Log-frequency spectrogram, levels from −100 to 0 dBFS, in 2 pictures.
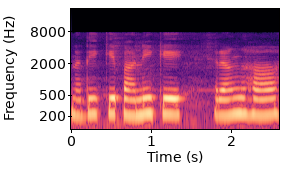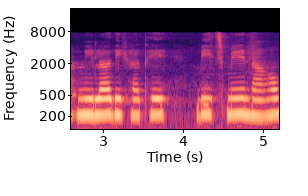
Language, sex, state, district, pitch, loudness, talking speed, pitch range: Chhattisgarhi, female, Chhattisgarh, Korba, 215 Hz, -14 LUFS, 140 wpm, 215-220 Hz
